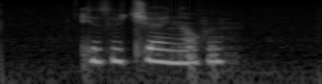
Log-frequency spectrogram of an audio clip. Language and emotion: Russian, sad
